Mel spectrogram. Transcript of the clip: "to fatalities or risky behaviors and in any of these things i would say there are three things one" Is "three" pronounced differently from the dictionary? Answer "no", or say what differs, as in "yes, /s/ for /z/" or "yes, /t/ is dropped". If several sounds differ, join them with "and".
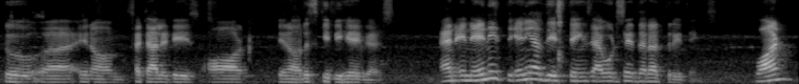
yes, /t/ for /θ/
